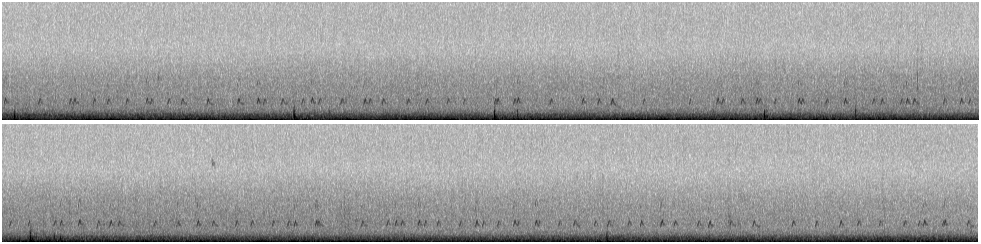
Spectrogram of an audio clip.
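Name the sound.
birds calling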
